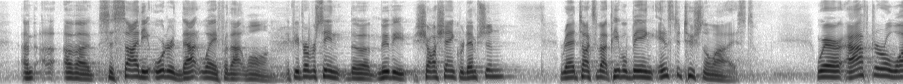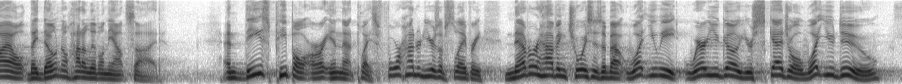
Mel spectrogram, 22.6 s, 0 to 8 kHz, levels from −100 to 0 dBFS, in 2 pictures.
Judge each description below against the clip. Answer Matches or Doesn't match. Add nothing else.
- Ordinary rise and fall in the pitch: Matches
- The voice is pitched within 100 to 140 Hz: Doesn't match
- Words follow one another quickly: Doesn't match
